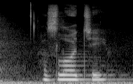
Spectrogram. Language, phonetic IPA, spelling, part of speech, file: Belarusian, [ˈzɫod͡zʲej], злодзей, noun, Be-злодзей.ogg
- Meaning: thief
